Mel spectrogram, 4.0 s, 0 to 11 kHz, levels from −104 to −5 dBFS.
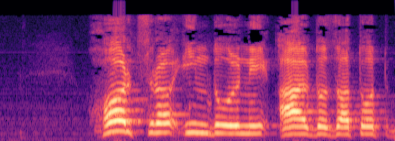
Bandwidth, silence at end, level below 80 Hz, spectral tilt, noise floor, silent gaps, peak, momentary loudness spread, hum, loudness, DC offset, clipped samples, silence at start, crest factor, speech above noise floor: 7.8 kHz; 0.15 s; -66 dBFS; -5.5 dB/octave; -58 dBFS; none; 0 dBFS; 9 LU; none; -15 LUFS; under 0.1%; under 0.1%; 1.05 s; 16 dB; 43 dB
